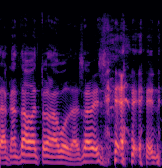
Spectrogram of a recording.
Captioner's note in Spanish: Ríe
